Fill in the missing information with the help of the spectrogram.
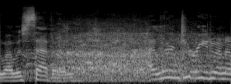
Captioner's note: audience laughing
